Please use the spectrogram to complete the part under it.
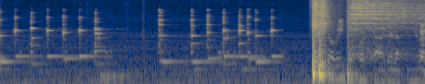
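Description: A mobile phone ringtone plays for an incoming call: a melody of short, bright, high notes repeats in two phrases separated by a brief gap, then gives way to a sudden loud burst and rougher noise.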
